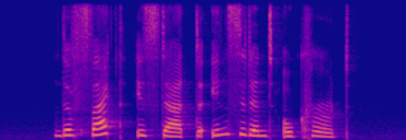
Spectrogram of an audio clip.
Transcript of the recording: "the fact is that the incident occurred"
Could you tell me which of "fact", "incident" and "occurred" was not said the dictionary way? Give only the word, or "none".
none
